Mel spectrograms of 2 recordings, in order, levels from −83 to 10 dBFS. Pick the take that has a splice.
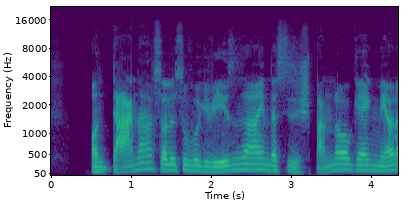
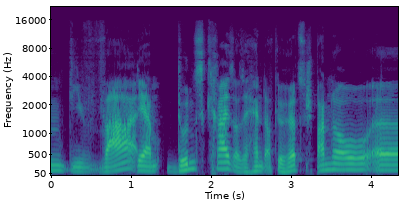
second; 4 cuts; at 1.1 s, 1.4 s, 2.8 s, 3.2 s

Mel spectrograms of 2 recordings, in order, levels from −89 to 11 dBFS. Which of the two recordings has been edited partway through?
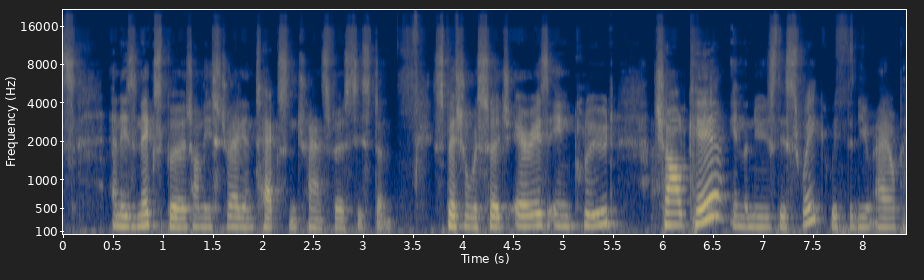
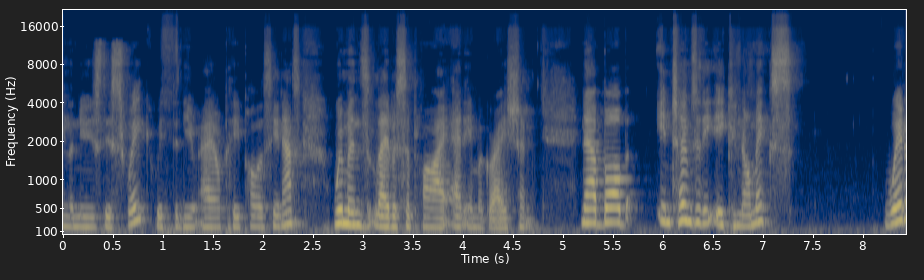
first; 1 cut; at 5.9 s

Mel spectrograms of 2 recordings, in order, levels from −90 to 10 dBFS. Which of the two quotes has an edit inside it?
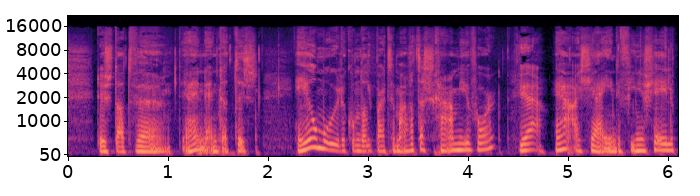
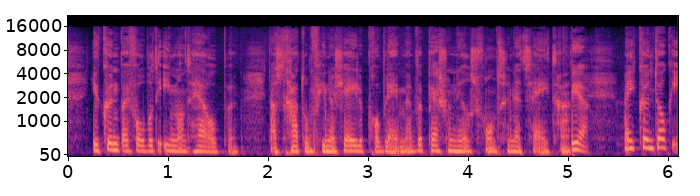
first; 1 cut; at 3.0 s

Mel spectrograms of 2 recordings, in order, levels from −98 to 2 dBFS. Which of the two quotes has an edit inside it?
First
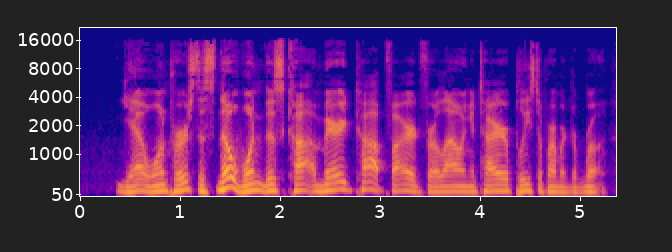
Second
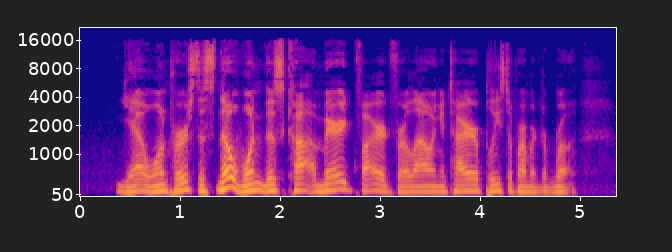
second; 1 cut; at 2.7 s

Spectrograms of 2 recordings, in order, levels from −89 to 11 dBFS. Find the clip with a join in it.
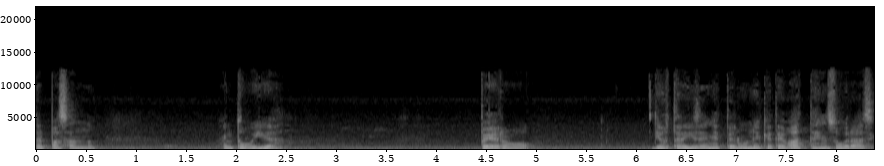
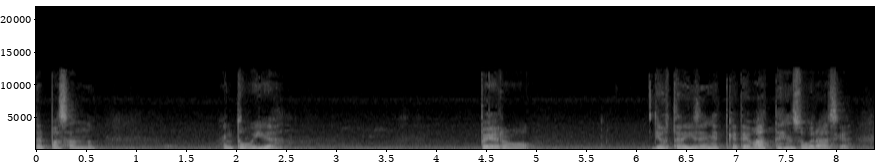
second; 1 cut; at 6.9 s

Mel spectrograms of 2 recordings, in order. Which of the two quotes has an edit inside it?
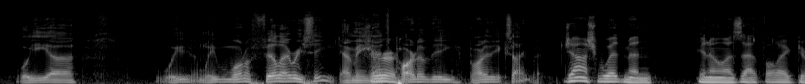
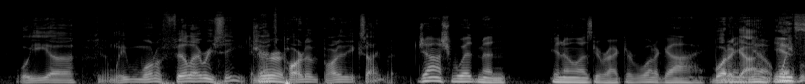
second; 4 cuts; at 1.0 s, 2.5 s, 3.2 s, 5.9 s

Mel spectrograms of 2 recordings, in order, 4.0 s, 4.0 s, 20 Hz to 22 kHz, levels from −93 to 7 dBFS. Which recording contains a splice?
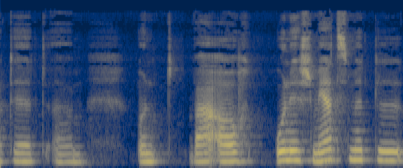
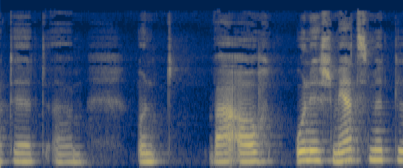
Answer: first; 1 cut; at 1.8 s

